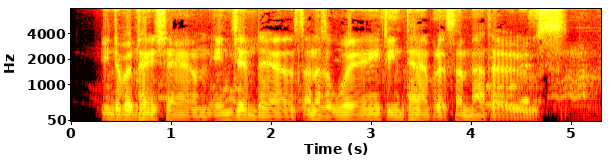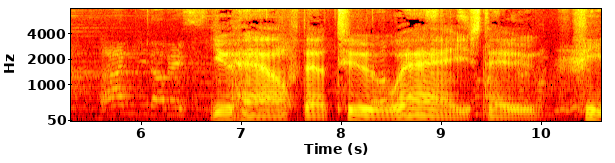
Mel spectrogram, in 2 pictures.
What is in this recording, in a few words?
recitative-style lecture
